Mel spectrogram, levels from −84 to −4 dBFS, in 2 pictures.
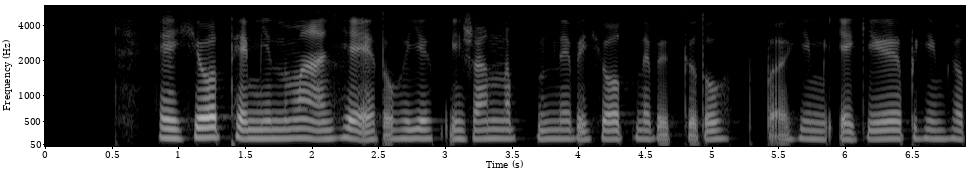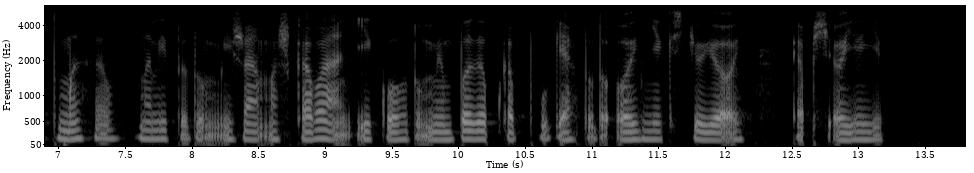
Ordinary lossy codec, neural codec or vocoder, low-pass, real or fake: none; none; 5.4 kHz; real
